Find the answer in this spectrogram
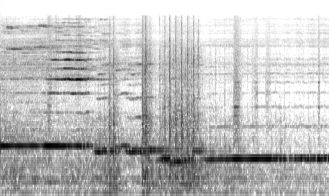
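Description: Korean barrel drums (buk) struck a few sharp times over music with a long held melodic note, which drops in pitch about three seconds in.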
